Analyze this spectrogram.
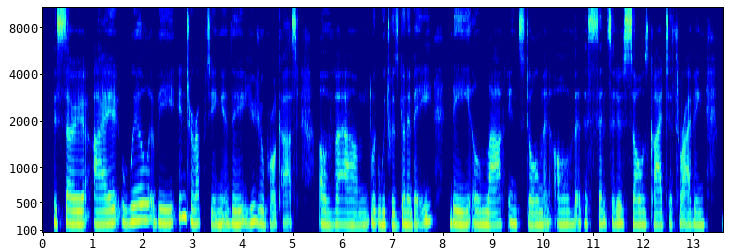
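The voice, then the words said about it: Croaky hoarse voice. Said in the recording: “as you can hear, my voice is pretty croaky”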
